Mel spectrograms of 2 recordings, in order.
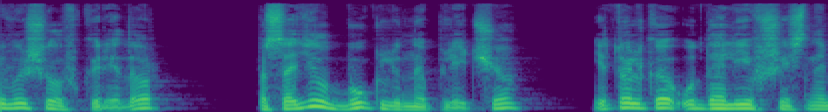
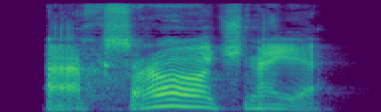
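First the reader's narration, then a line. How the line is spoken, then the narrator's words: Shrill reply. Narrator (Russian): пронзительным голосом отозвалась вторая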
